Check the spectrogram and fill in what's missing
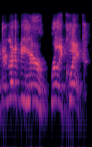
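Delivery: high-pitched urgent crew voice; alarmed crew member calling out; alarmed warning. Acted. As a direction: warn them in a high, panicky voice.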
